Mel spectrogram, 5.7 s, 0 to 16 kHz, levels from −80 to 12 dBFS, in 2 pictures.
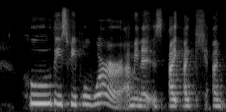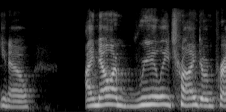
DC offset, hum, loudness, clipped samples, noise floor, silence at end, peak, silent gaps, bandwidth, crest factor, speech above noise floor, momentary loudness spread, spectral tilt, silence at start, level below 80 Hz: under 0.1%; none; -22 LUFS; under 0.1%; -49 dBFS; 0 s; -6 dBFS; none; 12 kHz; 16 dB; 28 dB; 12 LU; -4.5 dB/octave; 0.35 s; -68 dBFS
